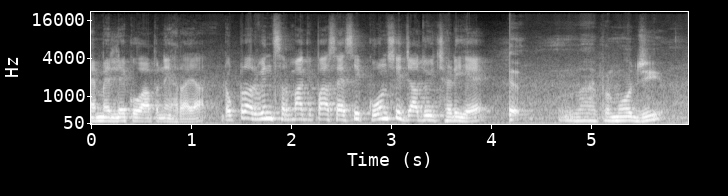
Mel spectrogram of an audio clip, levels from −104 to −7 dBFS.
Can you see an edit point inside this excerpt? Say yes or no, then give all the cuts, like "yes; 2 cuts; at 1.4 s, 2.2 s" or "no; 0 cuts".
yes; 1 cut; at 4.2 s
